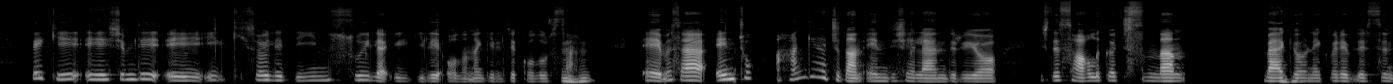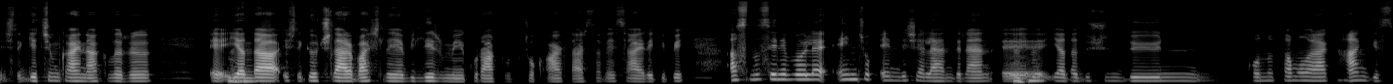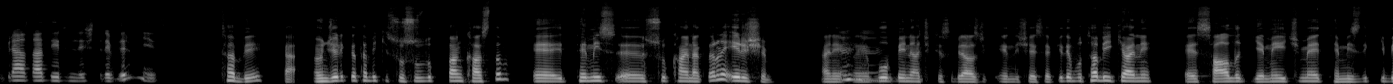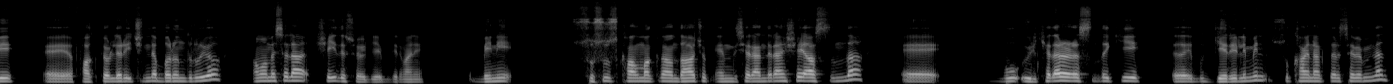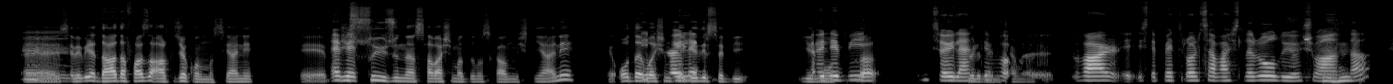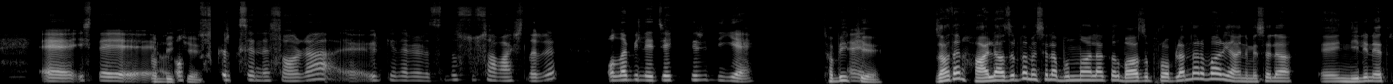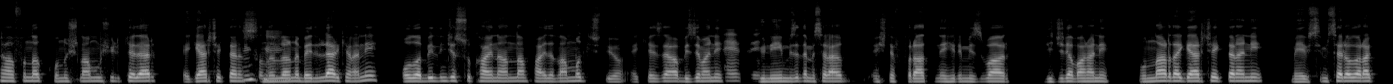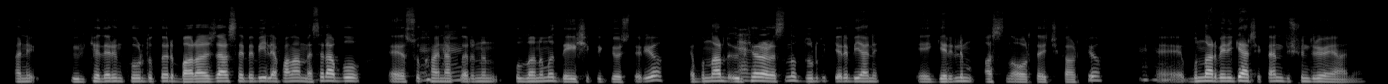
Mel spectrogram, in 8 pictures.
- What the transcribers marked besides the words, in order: other background noise
- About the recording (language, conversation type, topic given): Turkish, podcast, İklim değişikliğiyle ilgili duydukların arasında seni en çok endişelendiren şey hangisi?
